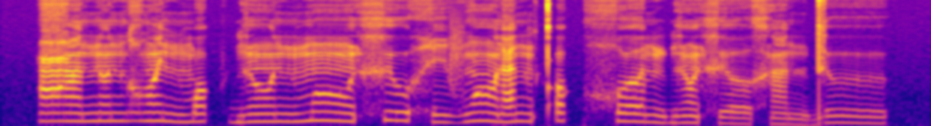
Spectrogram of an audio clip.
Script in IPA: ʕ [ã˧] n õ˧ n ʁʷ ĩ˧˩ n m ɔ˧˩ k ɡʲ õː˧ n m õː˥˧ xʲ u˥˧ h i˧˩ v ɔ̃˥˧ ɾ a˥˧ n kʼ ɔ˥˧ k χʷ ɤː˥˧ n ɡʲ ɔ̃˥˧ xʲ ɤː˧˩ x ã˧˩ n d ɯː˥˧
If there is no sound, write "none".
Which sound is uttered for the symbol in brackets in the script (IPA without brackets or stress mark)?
ã˧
